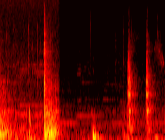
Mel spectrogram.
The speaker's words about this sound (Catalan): L'Elia va donar moltes puntades de peu a la porta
